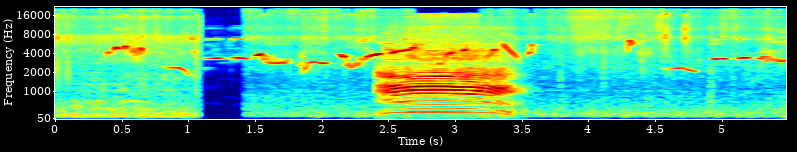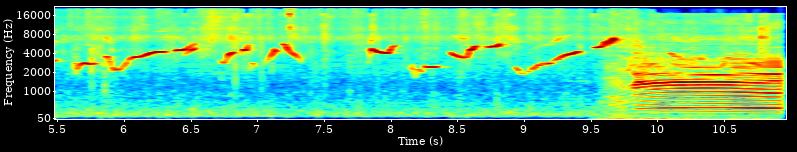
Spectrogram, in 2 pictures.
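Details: Tame cows in a herd wandering far in search of food: two loud harmonic moos, one about a second long and another at the end, with many short rising bird chirps in between and a brief cut near the start.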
